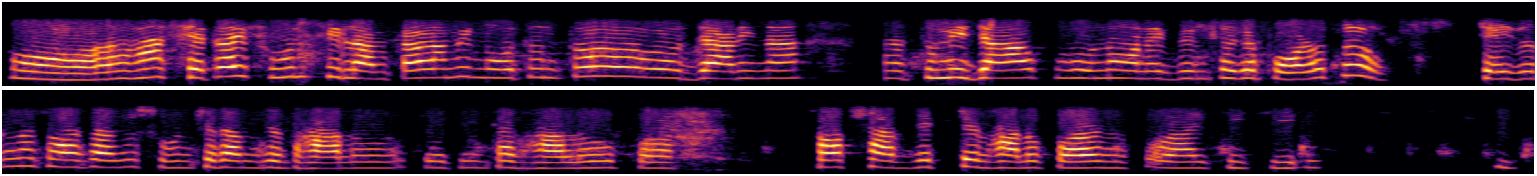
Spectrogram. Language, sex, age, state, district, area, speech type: Bengali, female, 30-45, West Bengal, Darjeeling, urban, conversation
